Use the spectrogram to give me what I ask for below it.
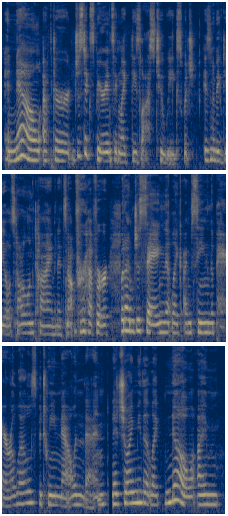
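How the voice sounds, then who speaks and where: A young woman vlogs in a relaxed, chatty way, laughing easily as she talks. Her voice sits at a middling pitch and sounds congested from a cold. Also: normal speed, few pauses. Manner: chatty, candid, laughs often. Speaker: vlogger. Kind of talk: casual vlog talk to camera.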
